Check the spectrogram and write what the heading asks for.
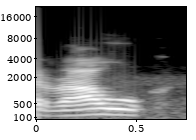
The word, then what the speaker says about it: Rauch: अब CH से पहले U आ गया, CH से पहले जब दोस्तों U आ गया तो ये कैसा साउंड देगा, खा साउंड देगा, खा। तो इसको कैसे प्रोनाउंस करेंगे, राउख, राउख, राउख।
